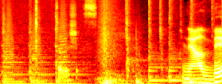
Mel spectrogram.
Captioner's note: blowing a kiss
